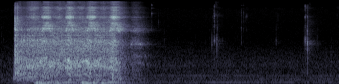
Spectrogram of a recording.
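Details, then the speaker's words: Harley Sportster V-twin build, first start attempt after sitting. A second of fast, choppy starter cranking and a couple of faint clicks, but it never catches, even with starting fluid. Plugs were checked and showed spark; a no-spark wiring fault is suspected. "okay guys so we know the bike cranks but it's not starting I already threw some starting fluid and not luck which means we're not getting spark"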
